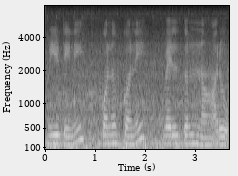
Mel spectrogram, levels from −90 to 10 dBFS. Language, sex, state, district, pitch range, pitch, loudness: Telugu, female, Andhra Pradesh, Sri Satya Sai, 170-180 Hz, 175 Hz, -15 LUFS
